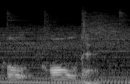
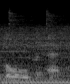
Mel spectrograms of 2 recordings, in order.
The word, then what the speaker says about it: Koldax: Koldax, not Goldax. Koldax.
